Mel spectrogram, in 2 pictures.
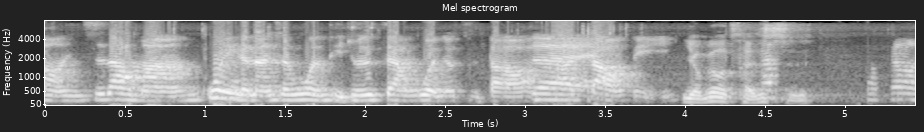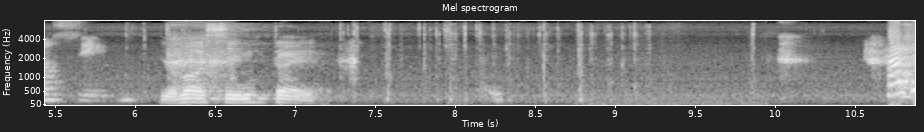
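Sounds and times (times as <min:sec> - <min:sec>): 
speech: 0:00.0 - 0:07.4, 0:08.2 - 0:08.4
typing on a computer keyboard: 0:07.3 - 0:10.0.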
